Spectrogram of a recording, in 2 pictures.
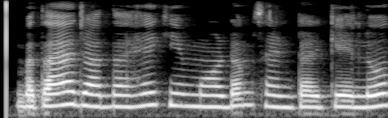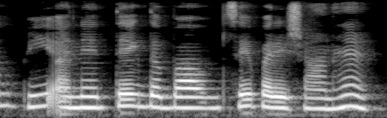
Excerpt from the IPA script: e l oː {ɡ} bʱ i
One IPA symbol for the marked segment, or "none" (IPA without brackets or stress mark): ɡ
